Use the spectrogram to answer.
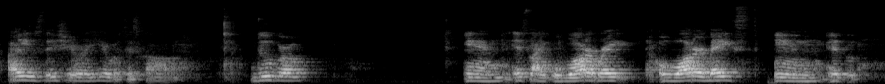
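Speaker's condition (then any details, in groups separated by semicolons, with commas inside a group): No condition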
